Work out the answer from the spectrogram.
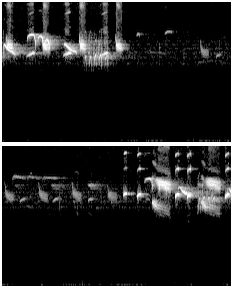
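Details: Bursts of high, thin tit song open and close the passage, with a quieter stretch of faint, scattered notes between them.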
